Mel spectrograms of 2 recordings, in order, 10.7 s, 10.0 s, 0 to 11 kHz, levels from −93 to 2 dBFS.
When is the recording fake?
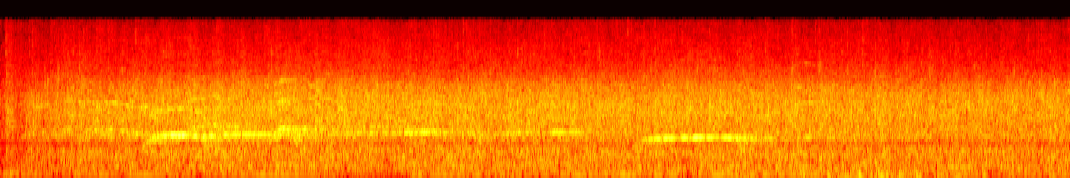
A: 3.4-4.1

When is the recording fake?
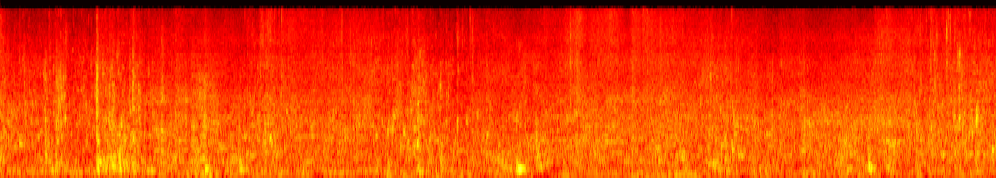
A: 1.5-2.4; 2.9-3.7; 4.7-7.0; 7.4-9.1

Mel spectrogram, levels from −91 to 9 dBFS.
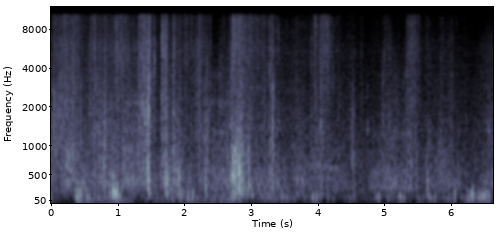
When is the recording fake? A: none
